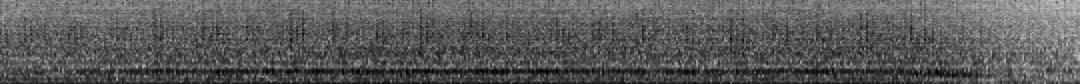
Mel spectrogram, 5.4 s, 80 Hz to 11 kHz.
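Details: Renault Megane 2 1.6 16V: metallic noise under acceleration from the engine's left side near the oil dipstick and timing compartment, like a loose nut; fast metallic ticking rattle about four per second with faint whine; source unconfirmed.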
